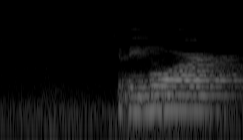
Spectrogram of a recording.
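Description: A quiet pause, then a little past halfway a man's voice comes in on one long, drawn-out vowel held at a steady pitch, the preacher's voice carrying in the church.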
